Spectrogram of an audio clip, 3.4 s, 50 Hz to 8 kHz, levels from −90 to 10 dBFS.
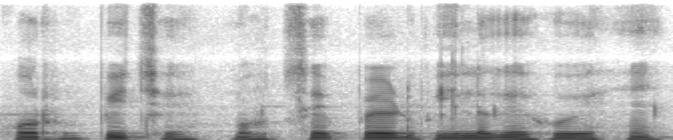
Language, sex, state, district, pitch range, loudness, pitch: Hindi, male, Uttar Pradesh, Saharanpur, 110-125 Hz, -17 LUFS, 120 Hz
